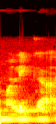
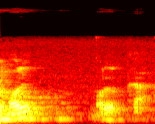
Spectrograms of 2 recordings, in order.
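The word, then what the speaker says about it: مُلْك: Mulka yang dibaca malika, ya. Ini bacanya mulka.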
